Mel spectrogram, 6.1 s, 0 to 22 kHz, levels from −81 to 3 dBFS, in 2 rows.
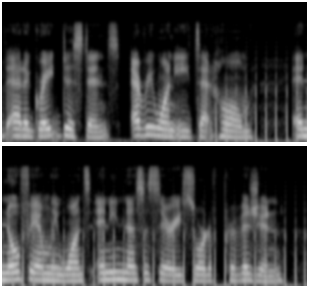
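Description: A speech recording with a train of clicks running from 2.14 s right through to 6.09 s, about ten clicks per second at a steady, even spacing, so you get roughly forty near-identical ticks. They sit well above the speech, peaking around 15 dB over it, and keep going through the pauses too. That regular, repeating pulse is most likely interference from nearby equipment or a faulty connection or power supply.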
